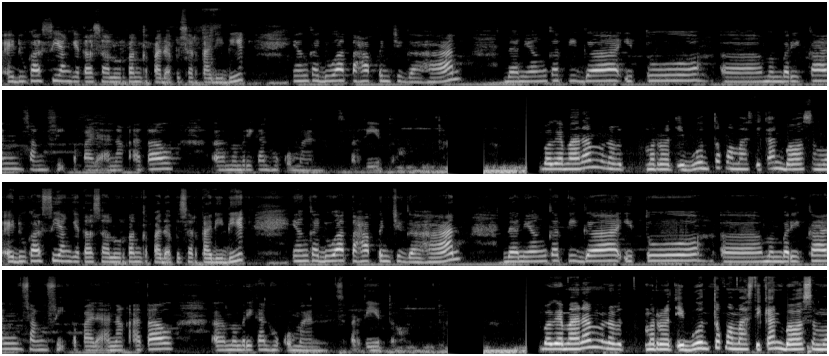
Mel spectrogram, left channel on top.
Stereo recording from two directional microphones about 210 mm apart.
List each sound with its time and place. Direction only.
0.0 s a woman's voice: 50° right (ahead or behind)
13.7 s speech: 40° right (ahead or behind)
14.0 s speech: 50° right (ahead or behind)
